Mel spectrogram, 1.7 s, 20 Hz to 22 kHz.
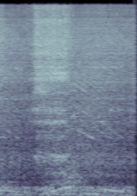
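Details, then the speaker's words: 1965 Ford Galaxie hardtop warming up, engine blipped with a brief sharp spit through the carb; owner thinks the carb needs jetting and the MSD advance springs and timing were never checked, cause unconfirmed. "So I'm gonna leave it sit there and then I'm gonna let it get hot. Got a little pop back."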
